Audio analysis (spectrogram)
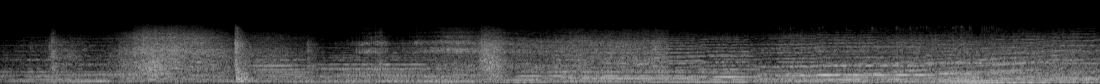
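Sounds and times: orchestral film music: 0.0s - 11.0s.

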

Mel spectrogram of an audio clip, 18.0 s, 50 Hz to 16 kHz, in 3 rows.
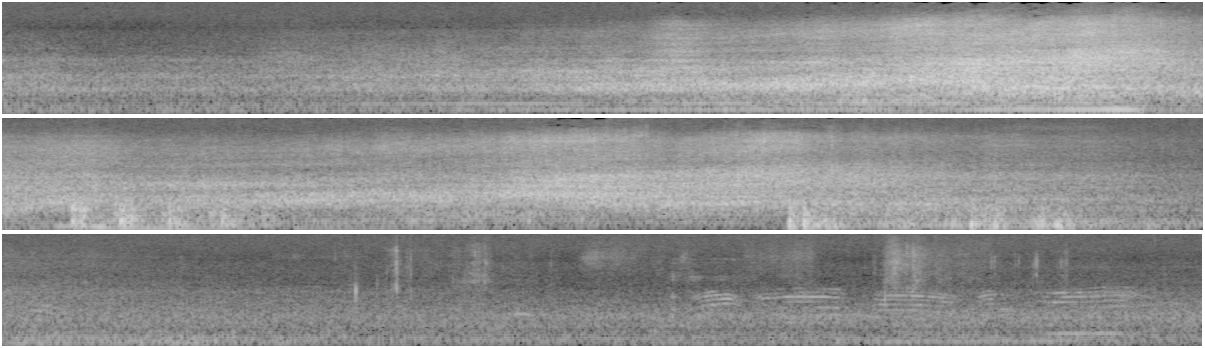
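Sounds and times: vehicles passing by: 0.0s - 18.0s
distant firework bangs: 6.1s - 13.2s.

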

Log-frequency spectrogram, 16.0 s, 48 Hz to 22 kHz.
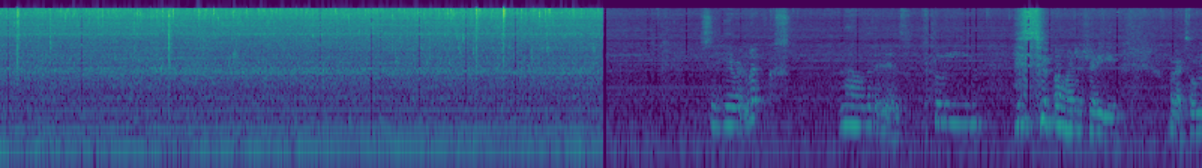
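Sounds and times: shower water hissing on bathtub: 0.0s - 8.1s.

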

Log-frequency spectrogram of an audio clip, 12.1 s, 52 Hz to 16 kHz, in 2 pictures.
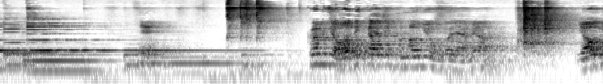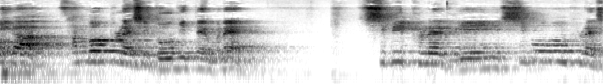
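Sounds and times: man speaking: 3.1s - 5.1s, 5.8s - 8.8s, 9.7s - 12.0s.

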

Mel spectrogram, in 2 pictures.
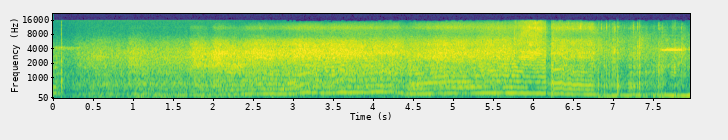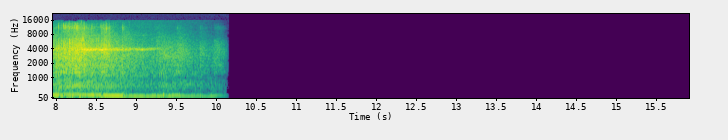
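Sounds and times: rally car engine at high revs: 0.0s - 10.2s.

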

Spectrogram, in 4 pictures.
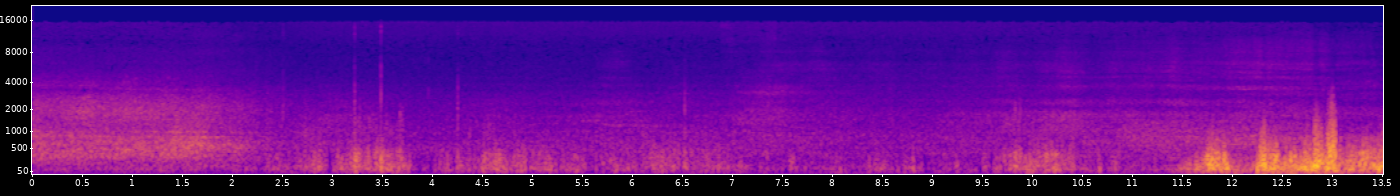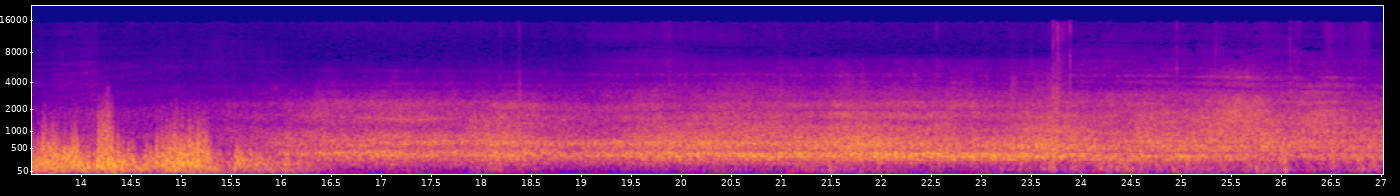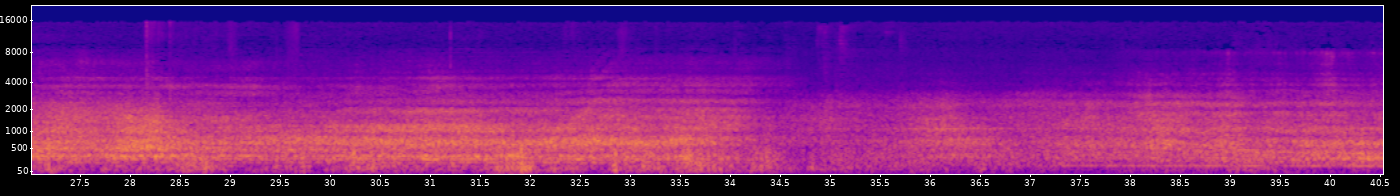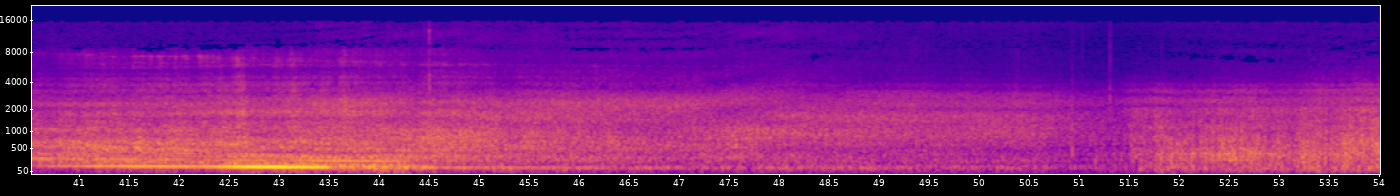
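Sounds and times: deep propeller drone: 0.0s - 54.0s
turboprop engines running: 0.0s - 54.0s.

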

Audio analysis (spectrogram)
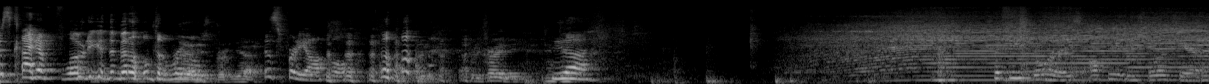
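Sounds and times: power tool motor buzzing: 7.7s - 12.0s.

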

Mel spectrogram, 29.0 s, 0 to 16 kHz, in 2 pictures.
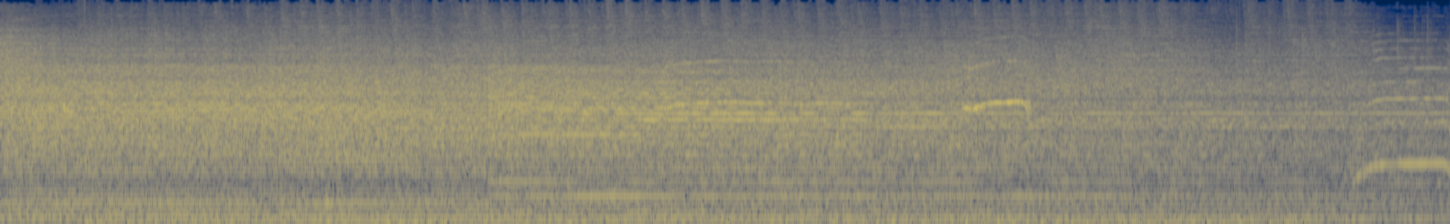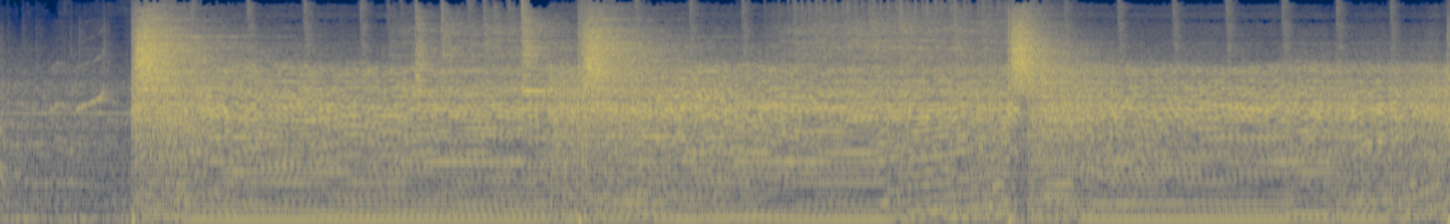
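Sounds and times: distorted electric guitar drone: 0.0s - 29.0s.

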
